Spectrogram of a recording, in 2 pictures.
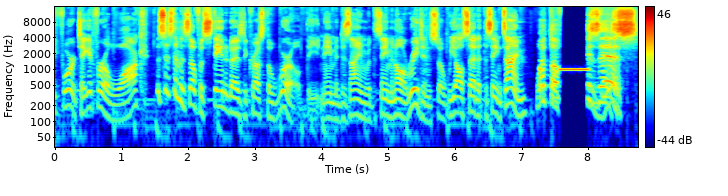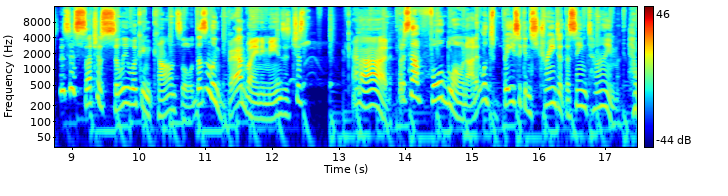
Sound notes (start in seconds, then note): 7.5 beep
